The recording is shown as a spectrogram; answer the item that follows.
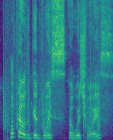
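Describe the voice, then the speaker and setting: A woman's voice: mid-range voice, normal speed, darkish tone, slight background noise, rough recording. Giggly woman streaming a game. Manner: giggly, chatty, talking to herself while playing. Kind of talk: casual gameplay commentary.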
